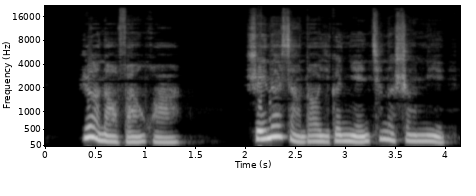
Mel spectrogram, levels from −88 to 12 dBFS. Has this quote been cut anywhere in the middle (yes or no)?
no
